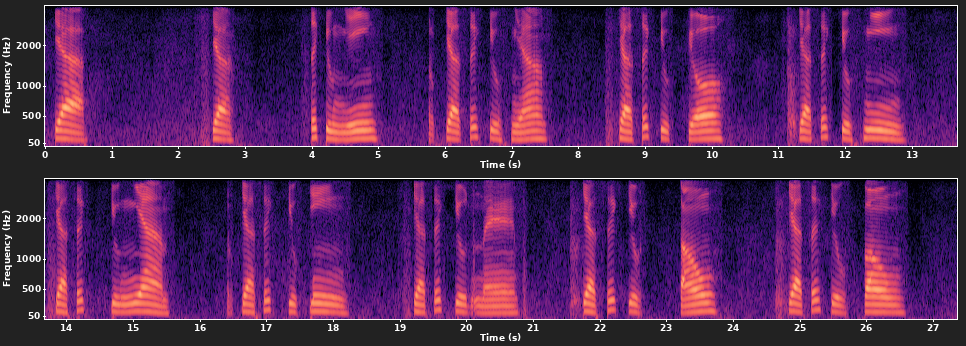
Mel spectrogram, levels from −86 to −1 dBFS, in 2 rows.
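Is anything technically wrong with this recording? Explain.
Yes. The clip is speech carried over a call path whose G.711 A-law coding removes everything above 4 kHz. Its faults are all in how the pauses and quiet stretches are handled.

Comfort noise in place of the background is heard from 0.0 to 4.22 s, 5.06 to 6.68 s, and 15.62 s to the end. The sender likely stopped transmitting during pauses, so the receiver generated a steady, featureless hiss in place of the real room background. The room noise sits about 32 dB below the speech. The synthetic noise has no texture and changes character abruptly when speech resumes, which separates it from ordinary noise reduction.

Sound dropped by the voice detector occurs at 4.14 to 4.22 s and again at 20.10 to 20.12 s. The detector likely mistook part of the sound for background. About 40 ms of sound is lost in the first case and 20 ms in the second, replaced by that same flat noise. 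This is a single clean gap, not a run of repeated losses.

Sound chopped by the voice detector spans 7.6 to 14.68 s. Transmission likely toggled on and off repeatedly, so about 4 s in total became comfort noise. Quiet syllables and word edges vanish. The smooth fill noise is what distinguishes it from packet-loss dropouts, which leave silence or smeared repeats rather than smooth noise.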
